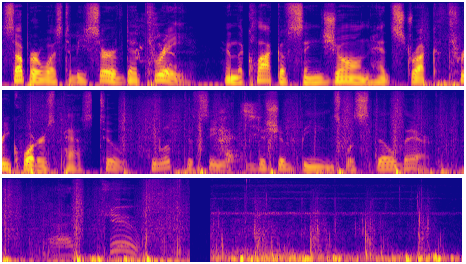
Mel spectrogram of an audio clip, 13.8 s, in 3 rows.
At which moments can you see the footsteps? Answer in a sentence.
You can hear the footsteps from 4.2 to 13.8 s.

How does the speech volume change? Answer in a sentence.
The loudness of the speech goes down.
